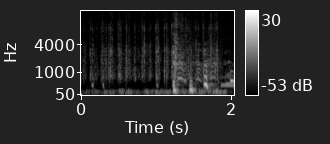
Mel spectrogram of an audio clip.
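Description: Rapid, fairly loud clacking of a mechanical keyboard as someone types a search, a dense run of sharp key strikes with short vocal sounds mixed in toward the end.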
